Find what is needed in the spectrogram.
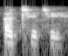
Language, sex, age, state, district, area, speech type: Punjabi, male, 45-60, Punjab, Kapurthala, urban, conversation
